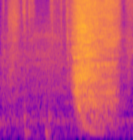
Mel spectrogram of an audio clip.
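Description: Painter's tape being pulled off the roll: one short rasping strip-off about a second in, lasting under a second, after some faint handling noise.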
